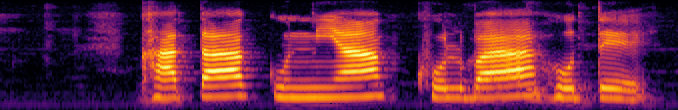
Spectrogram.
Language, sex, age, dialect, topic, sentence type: Magahi, female, 18-24, Northeastern/Surjapuri, banking, question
